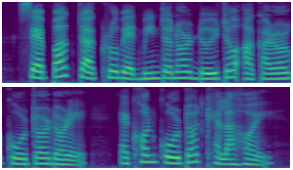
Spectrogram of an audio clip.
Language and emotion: Assamese, neutral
